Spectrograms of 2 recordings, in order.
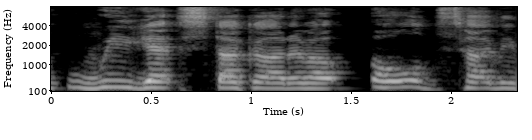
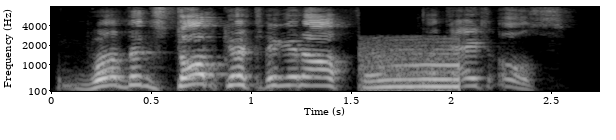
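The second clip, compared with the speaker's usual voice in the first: put-on Scottish accent; 6 semitones higher, 5 dB louder than usual. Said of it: "No, it's my Scottish".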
